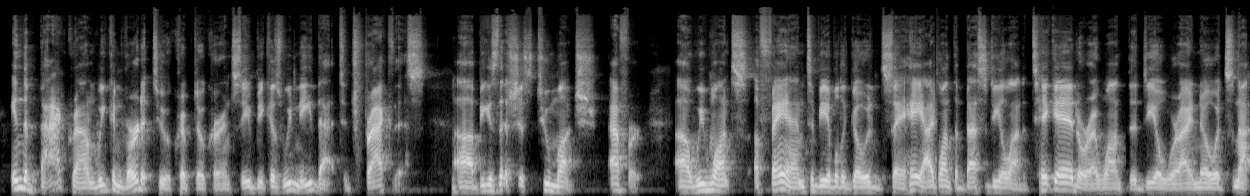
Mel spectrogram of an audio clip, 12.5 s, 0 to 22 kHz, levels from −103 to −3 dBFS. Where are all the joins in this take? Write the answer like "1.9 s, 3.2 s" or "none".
4.5 s, 9.4 s, 11.2 s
